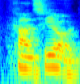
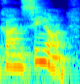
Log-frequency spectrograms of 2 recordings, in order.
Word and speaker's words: canción: The accent goes on the O. What happens if you put it on the I? It'd be canción. Like the word for uncle, tío, tia for aunt. There's an accent on the I, right? It breaks up the I and the O and makes two separate vowel sounds. Two vowels. But I-O, one vowel sound.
